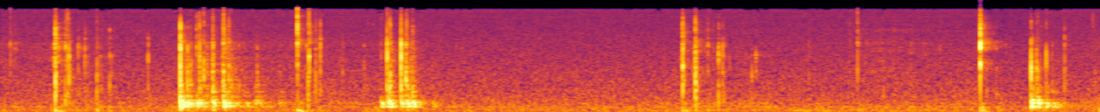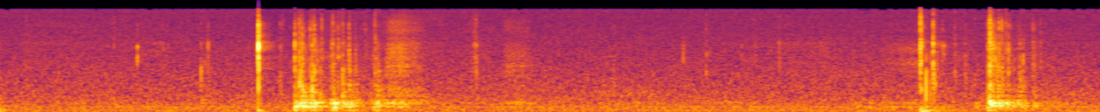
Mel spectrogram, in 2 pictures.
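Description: A hand-sized, solid brown Palmolive soap bar with a white core is held in one hand and cut and scraped with the blade of a yellow utility knife, peeling off shavings. Short, crisp, bright scraping and crackling bursts come in scattered clusters, separated by quiet pauses, with almost no ring after each cut.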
